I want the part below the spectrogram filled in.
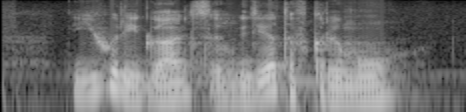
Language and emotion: Russian, sad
